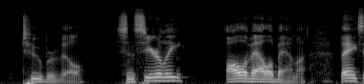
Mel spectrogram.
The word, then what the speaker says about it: Tuberville: much about pronunciation here but tuberville senator tuberville not tuberville although i kind of like tuberville better thanks avalon we have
